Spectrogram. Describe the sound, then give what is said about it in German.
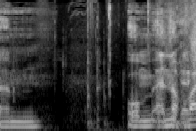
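A few quick computer clicks while someone clicks through a program, heard in a brief pause between stretches of talk. “Parallel klicke ich mich gerade durch das Restprogramm”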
